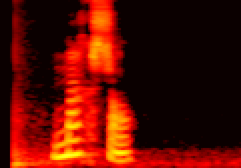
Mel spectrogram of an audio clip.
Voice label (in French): "marchand", French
